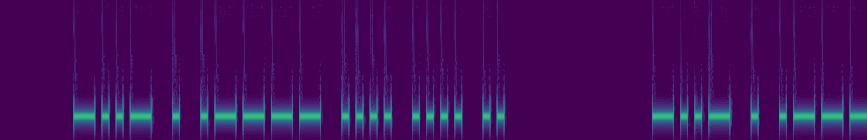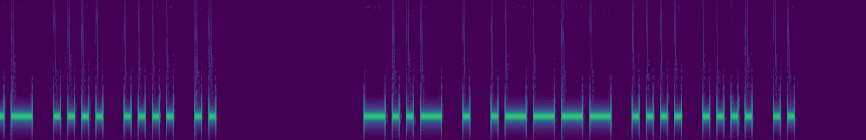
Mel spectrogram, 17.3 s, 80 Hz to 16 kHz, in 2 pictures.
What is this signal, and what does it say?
Morse code, heard as a keyed tone, about 17 wpm, 700 Hz. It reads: XE1HHI XE1HHI XE1HHI
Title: DXCC-100 Call Signs - 6 Characters - Repeated 3x - 17wpm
